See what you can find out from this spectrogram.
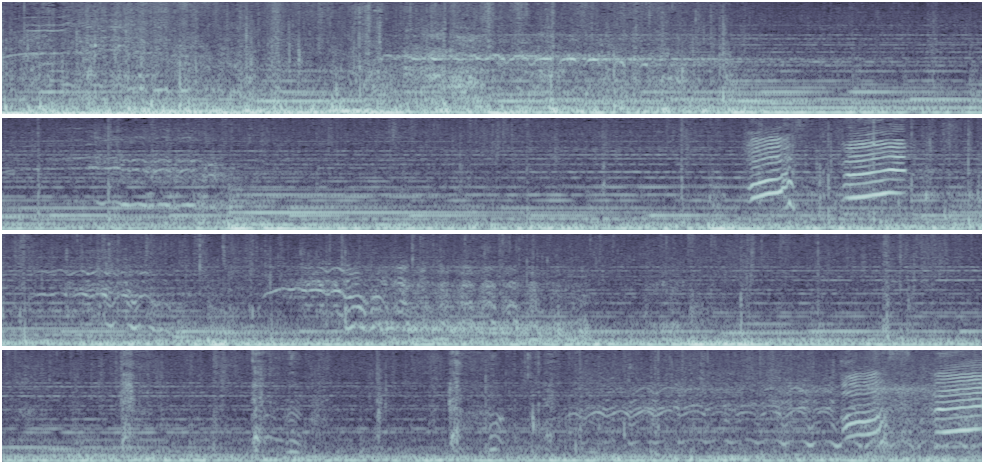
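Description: Wild horses whinny and neigh repeatedly over a steady, dense rumble of hooves as the herd flees a bush fire, loud, with shrill cries rising above the continuous drumming of galloping.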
